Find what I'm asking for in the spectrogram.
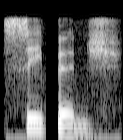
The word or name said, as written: seepage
